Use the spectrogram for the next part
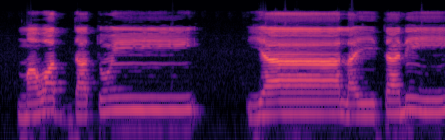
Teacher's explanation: তানবিন উপর যেহেতু ইয়া আসছে এখানে এদগাম উইথ গুন্না হবে, গুন্না সহকারে আমরা সংযোগ করব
